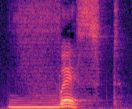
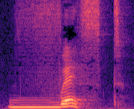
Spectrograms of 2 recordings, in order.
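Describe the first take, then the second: The two takes are said the same way.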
